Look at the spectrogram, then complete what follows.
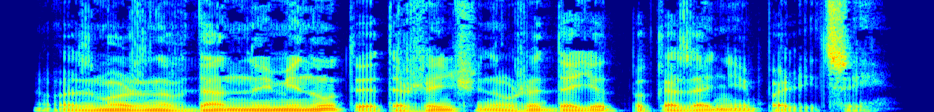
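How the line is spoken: Grumbled. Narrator (Russian): проворчал он

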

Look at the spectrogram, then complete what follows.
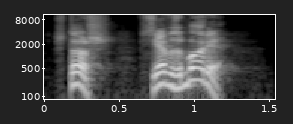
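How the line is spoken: Loud and fast. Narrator (Russian): громко и быстро говорил маленький человек

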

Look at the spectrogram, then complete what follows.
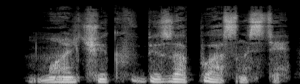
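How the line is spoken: Muffled, hollow voice. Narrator (Russian): глухо произнес Джонни

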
